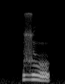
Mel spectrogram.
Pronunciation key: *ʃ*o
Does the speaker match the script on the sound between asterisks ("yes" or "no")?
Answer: no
